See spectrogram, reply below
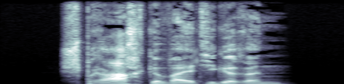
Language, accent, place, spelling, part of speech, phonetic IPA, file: German, Germany, Berlin, sprachgewaltigeren, adjective, [ˈʃpʁaːxɡəˌvaltɪɡəʁən], De-sprachgewaltigeren.ogg
- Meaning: inflection of sprachgewaltig: 1. strong genitive masculine/neuter singular comparative degree 2. weak/mixed genitive/dative all-gender singular comparative degree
